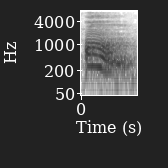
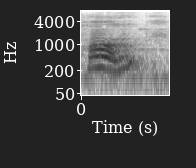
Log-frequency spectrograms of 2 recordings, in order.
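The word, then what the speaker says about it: homme: means a man in English so um we pronounced as om not home but om okay here the word hotel hotel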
